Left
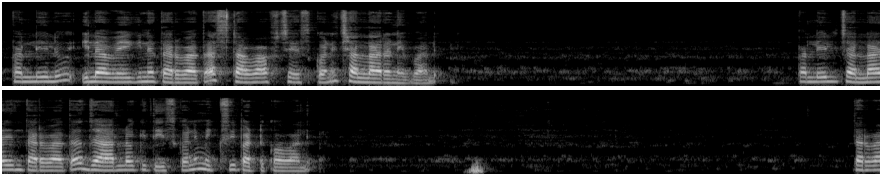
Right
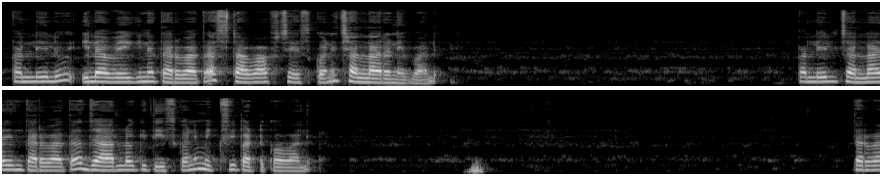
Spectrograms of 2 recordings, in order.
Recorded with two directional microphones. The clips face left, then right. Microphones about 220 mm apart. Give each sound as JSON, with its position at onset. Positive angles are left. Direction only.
{"t": 0.1, "sound": "a woman's voice", "side_deg": -45}
{"t": 7.9, "sound": "a woman's voice", "side_deg": -45}
{"t": 17.3, "sound": "speech", "side_deg": -45}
